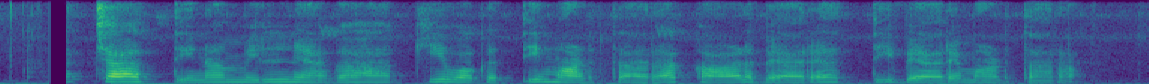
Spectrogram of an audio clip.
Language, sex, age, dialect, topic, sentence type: Kannada, female, 25-30, Dharwad Kannada, agriculture, statement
